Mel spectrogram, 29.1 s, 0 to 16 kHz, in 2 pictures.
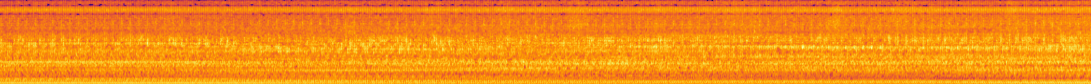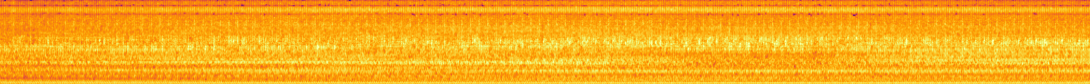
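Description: Mitsubishi MT245 compact tractor's four-cylinder diesel engine idling steadily, a little louder from about halfway in.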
